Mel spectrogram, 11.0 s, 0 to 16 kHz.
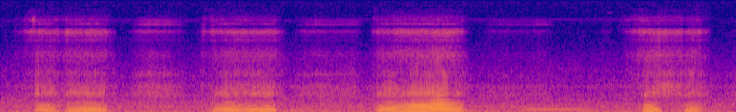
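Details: Real-life snoring from a 43-year-old man (85 kg, 165 cm) with obstructive sleep apnea: loud, rattling snores in uneven bursts with quiet gaps, breathing pauses typical of sleep apnea.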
